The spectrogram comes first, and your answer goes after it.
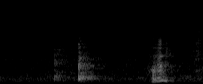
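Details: Sif, a dog getting used to wearing a harness indoors after play, gives three short, low grumbling yips spaced across two seconds in a small room, with little other sound.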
